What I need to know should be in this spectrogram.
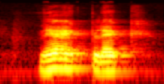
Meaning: workplace
- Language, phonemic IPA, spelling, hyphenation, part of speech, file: Dutch, /ˈʋɛrk.plɛk/, werkplek, werk‧plek, noun, Nl-werkplek.ogg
